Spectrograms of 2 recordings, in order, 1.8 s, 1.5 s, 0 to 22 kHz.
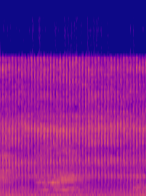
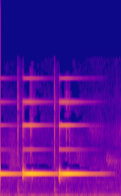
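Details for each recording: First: LG two-door jumbo inverter refrigerator, sensors replaced with 1K resistors for PCB testing: fast, even pulsing buzz with faint hiss as the compressor starts and its RPM keeps rising; voltage barely reads (maybe 1.5 V); compressor ramping up normally. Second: LG jumbo two-door inverter refrigerator PCB on the bench without the display connected: pressing for test mode gives only two short, clear high beeps, as the board treats the missing display sensor as a fault and won't enter test mode.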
